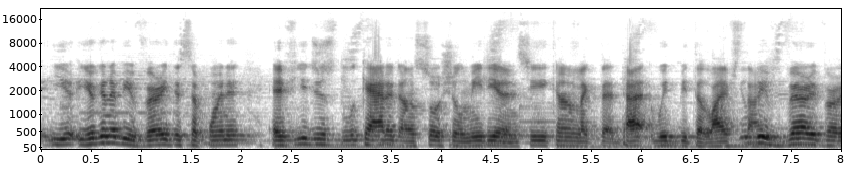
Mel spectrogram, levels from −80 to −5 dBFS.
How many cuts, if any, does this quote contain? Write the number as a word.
one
